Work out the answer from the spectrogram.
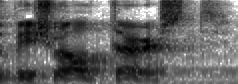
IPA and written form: ˈvɪʒ u əl θɜrst (visualthirst)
